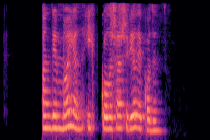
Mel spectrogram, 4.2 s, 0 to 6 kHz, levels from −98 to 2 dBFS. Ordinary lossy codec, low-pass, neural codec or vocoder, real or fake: AAC, 24 kbps; 5.4 kHz; vocoder, 24 kHz, 100 mel bands, Vocos; fake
